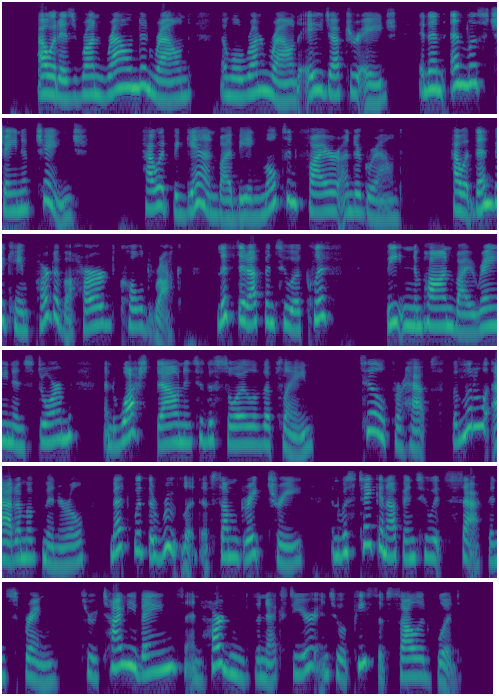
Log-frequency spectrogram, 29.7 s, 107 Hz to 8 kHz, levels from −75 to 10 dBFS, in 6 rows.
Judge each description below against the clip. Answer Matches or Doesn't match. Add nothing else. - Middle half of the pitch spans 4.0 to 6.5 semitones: Matches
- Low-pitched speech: Doesn't match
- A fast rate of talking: Doesn't match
